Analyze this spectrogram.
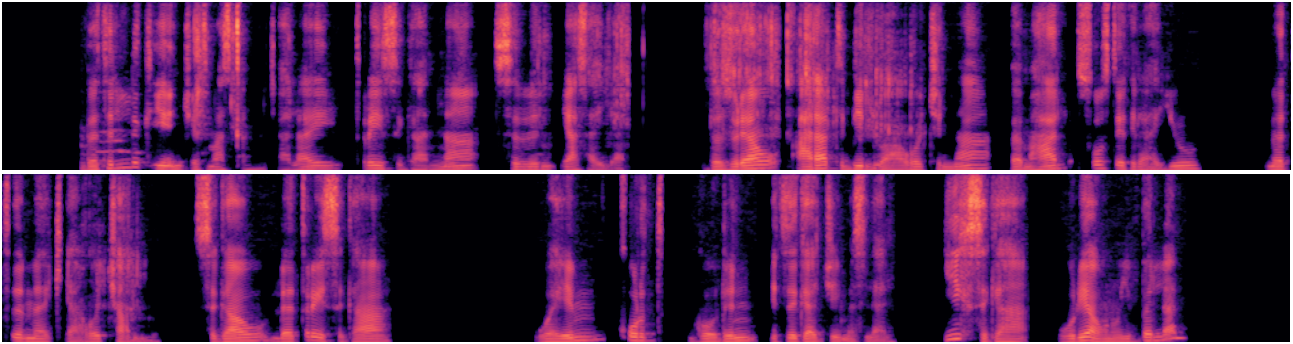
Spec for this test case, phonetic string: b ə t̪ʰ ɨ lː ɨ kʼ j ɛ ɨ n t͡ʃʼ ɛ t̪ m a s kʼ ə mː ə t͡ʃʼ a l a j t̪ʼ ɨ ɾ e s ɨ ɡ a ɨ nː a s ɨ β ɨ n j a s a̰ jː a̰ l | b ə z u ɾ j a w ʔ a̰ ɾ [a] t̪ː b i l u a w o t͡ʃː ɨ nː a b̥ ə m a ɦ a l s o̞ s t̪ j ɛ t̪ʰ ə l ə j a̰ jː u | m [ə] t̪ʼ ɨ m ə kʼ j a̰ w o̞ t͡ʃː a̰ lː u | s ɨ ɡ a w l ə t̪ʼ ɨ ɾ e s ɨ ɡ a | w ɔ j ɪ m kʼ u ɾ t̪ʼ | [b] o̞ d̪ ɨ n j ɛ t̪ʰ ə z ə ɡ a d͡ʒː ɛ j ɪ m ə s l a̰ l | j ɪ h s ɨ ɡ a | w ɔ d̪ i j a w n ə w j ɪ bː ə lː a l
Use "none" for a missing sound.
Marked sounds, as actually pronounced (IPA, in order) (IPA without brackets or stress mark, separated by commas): a, ə, ɡ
